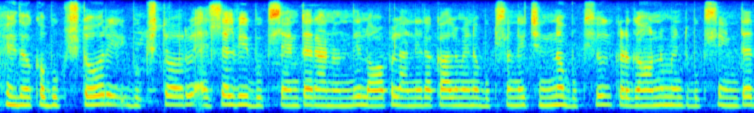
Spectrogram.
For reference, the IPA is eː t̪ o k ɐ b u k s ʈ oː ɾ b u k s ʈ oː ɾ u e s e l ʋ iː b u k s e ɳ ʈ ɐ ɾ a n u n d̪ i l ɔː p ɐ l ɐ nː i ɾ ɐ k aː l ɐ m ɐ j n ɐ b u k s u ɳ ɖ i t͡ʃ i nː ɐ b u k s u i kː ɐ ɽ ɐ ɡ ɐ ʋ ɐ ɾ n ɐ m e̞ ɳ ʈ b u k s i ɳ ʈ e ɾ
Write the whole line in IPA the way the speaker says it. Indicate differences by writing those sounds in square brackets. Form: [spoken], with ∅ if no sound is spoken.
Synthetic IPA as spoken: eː [d̪] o k ɐ b u k s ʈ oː ɾ b u k s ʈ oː ɾ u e s e l ʋ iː b u k s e ɳ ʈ ɐ ɾ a n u n d̪ i l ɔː p ɐ l ɐ nː i ɾ ɐ k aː l ɐ m ɐ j n ɐ b u k s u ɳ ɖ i t͡ʃ i nː ɐ b u k s u i kː ɐ ɽ ɐ ɡ ɐ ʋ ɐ ɾ n ɐ m e̞ ɳ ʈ b u k s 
